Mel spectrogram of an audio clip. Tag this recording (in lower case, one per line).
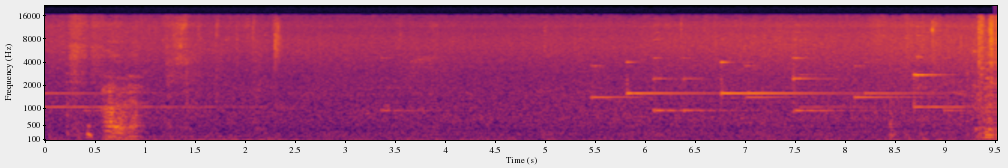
chime
wind chime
